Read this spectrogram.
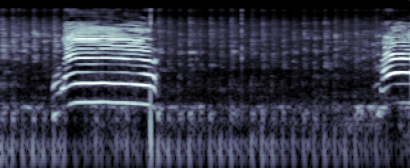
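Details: Young goat kid during castration gives one loud, drawn-out, nasal bleat lasting about a second, then the start of a second bleat at the end, over a steady low rhythmic mechanical thrum.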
